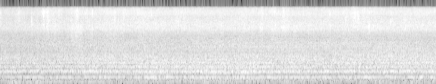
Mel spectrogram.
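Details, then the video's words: Honey bees crowding the ground to drink water sweetened with honey spilled from wax cappings. Steady, unbroken droning hum of many wings at even loudness, no other clear sounds. "wow I don't know if you can hear all the bees that are on the ground right now"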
